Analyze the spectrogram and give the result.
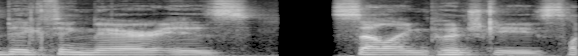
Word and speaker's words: paczki: But the other thing I remember from Fat Tuesday and Mardi Gras and stuff are called punchkis. – Okay. – I don't know if you heard of them. – Nope. – Yeah. If you pull up on Google, it's spelled PACZKI.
